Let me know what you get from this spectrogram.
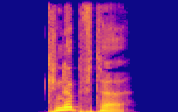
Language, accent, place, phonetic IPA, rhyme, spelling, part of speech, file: German, Germany, Berlin, [ˈknʏp͡ftə], -ʏp͡ftə, knüpfte, verb, De-knüpfte.ogg
- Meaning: inflection of knüpfen: 1. first/third-person singular preterite 2. first/third-person singular subjunctive II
